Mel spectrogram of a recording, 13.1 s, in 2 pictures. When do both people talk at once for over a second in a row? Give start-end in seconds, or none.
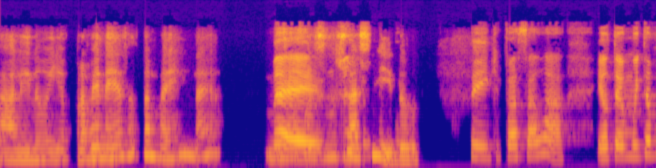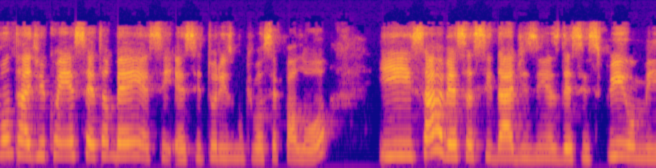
none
